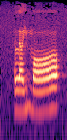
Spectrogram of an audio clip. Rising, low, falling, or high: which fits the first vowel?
rising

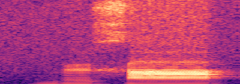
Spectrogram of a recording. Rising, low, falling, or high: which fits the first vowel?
low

